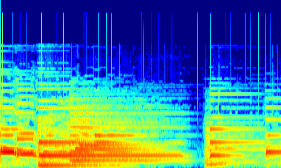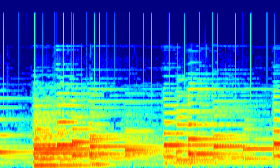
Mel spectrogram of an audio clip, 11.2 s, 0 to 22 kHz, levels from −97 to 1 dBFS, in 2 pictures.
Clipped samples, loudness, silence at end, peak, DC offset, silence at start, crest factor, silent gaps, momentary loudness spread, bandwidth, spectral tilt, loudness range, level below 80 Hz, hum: under 0.1%; -17 LUFS; 0 s; -2 dBFS; under 0.1%; 0 s; 14 dB; none; 13 LU; 15.5 kHz; -8.5 dB/octave; 7 LU; -30 dBFS; none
